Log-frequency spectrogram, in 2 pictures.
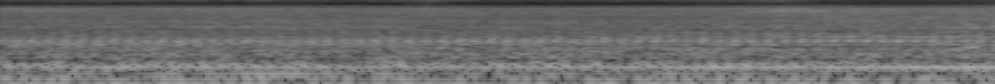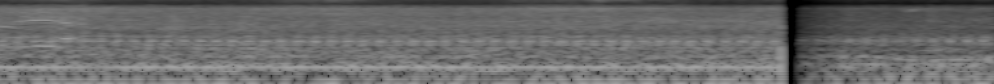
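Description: A paint spray gun hisses steadily.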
